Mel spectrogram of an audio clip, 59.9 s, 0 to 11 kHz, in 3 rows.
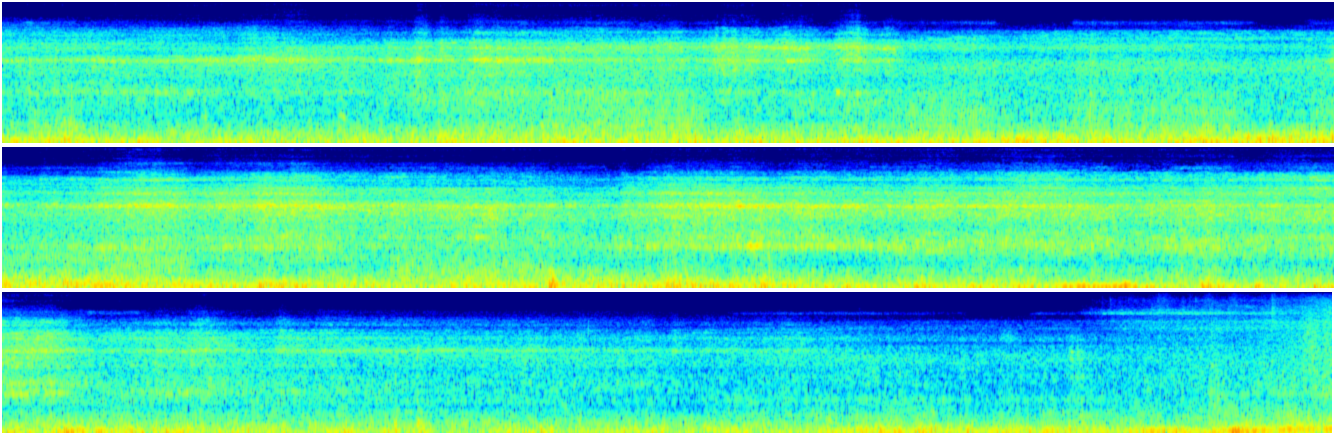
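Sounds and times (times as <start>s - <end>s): faint drone: 0.0s - 59.9s
street low rumble: 0.0s - 59.9s.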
